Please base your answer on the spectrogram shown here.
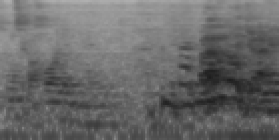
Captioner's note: laughter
